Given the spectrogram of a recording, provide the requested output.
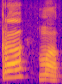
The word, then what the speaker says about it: कर्म: जैसे क्र, देखिए क्र म, क्रम। यहाँ म आराम से हम लोग बोलेंगे, लेकिन क्रम। अगर वहीं यहाँ पे रहता कर्म, देखिए कर्म, तो कर्म कैसे पढ़ते?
